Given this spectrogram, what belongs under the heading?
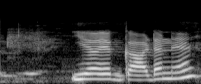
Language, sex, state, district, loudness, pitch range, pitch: Hindi, female, Jharkhand, Ranchi, -11 LUFS, 235-385 Hz, 250 Hz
